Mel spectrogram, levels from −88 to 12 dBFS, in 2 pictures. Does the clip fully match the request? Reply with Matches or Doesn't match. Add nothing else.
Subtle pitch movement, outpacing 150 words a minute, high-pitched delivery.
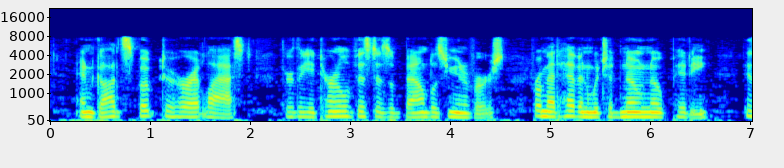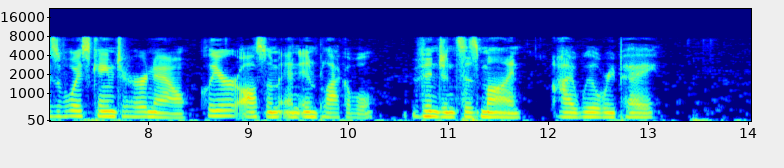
Doesn't match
